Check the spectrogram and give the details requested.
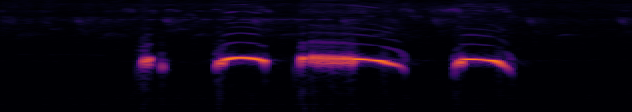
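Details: Decoy spotted dove cooing to lure wild rivals in to fight: a short stuttered double note, then three drawn-out, mellow, slightly falling coos, the middle one longest, over a quiet background.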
